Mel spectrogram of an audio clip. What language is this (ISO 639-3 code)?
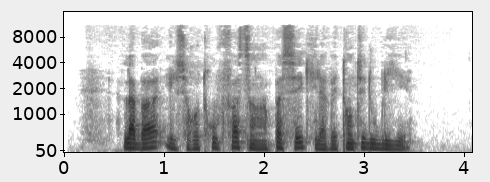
fra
